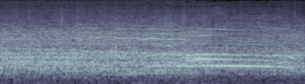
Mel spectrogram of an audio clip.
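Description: A young man shouts through cupped hands.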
